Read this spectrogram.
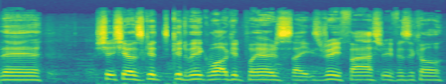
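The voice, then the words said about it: A non-local accent. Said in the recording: “you're the one with the accent, it's not us”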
